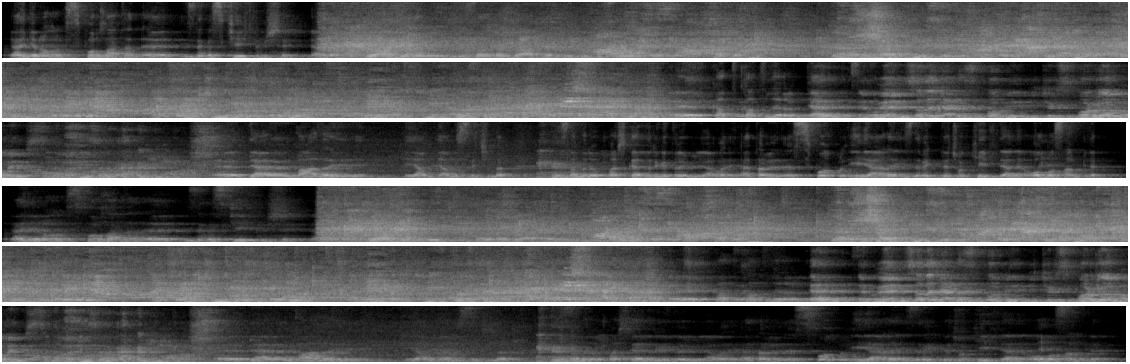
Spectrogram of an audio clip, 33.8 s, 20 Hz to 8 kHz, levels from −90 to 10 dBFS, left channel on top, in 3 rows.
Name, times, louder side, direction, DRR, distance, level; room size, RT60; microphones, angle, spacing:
voice 1, 0.1-7.6 15.5-15.6 16.6-20.1 24.6-26.2 26.5-33.4, left 3 dB, 60° left, 5 dB, 0.4 m, -34 dB
sound 1, 3.1-17.8, right 1 dB, 75° right, 0.9 m, -29 dB
voice 2, 8.3-12.4 12.7-18.0 18.6-18.8 19.3-24.7 27.9-28.3, equal, 25° right, -3 dB, 0.7 m, -33 dB
sound 2, 22.7-28.3, right 1 dB, 50° right, 0.8 m, -45 dB
3.9 x 3.7 x 2.5 m, 1.2 s
head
